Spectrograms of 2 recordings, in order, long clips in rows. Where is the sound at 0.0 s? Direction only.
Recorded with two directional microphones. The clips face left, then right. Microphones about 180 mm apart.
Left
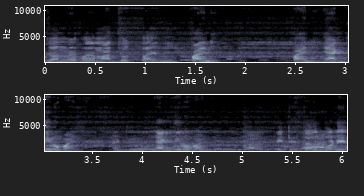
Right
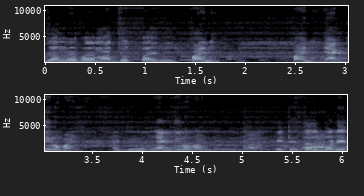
45° right (ahead or behind).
